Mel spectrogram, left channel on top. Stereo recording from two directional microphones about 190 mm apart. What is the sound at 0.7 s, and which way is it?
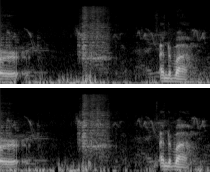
Pulleys, 50° left (ahead or behind).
